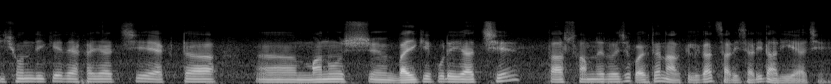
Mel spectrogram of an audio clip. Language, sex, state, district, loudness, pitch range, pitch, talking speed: Bengali, male, West Bengal, North 24 Parganas, -22 LUFS, 110-130 Hz, 120 Hz, 150 wpm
